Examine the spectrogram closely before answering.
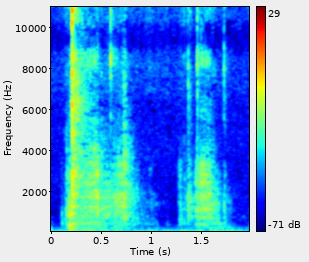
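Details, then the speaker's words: Coinco bill validator (BA/Mag/MagPro/BillPro series) at power-up: short whirring motor cycles and a soft clack, then quiet, red LED following; normal power-up self-test, unit accepts bills. "Okay, so this is how it's supposed to sound with a normal power up."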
